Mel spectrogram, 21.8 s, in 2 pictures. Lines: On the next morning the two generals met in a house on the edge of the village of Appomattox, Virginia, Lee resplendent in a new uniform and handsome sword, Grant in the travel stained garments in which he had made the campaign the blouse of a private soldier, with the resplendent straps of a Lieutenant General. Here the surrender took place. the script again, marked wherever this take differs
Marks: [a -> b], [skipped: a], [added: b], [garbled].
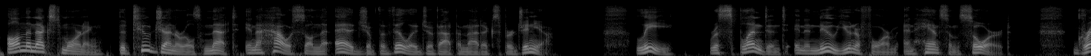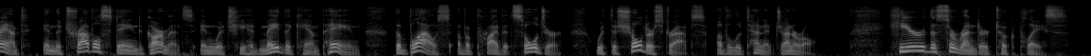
On the next morning the two generals met in a house on the edge of the village of Appomattox, Virginia, Lee resplendent in a new uniform and handsome sword, Grant in the travel stained garments in which he had made the campaign the blouse of a private soldier, with the [resplendent -> shoulder] straps of a Lieutenant General. Here the surrender took place.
